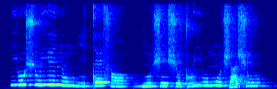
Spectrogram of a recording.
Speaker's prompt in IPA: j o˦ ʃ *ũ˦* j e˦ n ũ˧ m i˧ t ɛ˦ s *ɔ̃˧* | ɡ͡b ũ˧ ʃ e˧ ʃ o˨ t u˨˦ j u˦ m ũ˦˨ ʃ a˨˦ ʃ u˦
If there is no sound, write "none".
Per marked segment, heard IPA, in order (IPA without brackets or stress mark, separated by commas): ũ˦, ɔ̃˧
